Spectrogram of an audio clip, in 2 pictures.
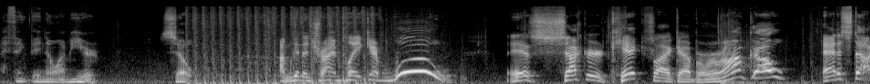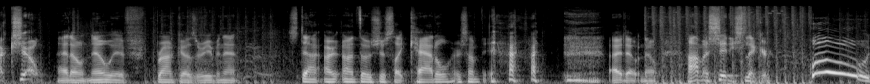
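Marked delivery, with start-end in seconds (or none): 3.9-4.5 excited whoop. Real, not acted. Recoil excitement. 5.1-9.1 lightly voiced cowboy, slow; hint of a Western drawl. Cowboy simile. 16.8-17.4 excited whoop. Real, not acted. Two kills.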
